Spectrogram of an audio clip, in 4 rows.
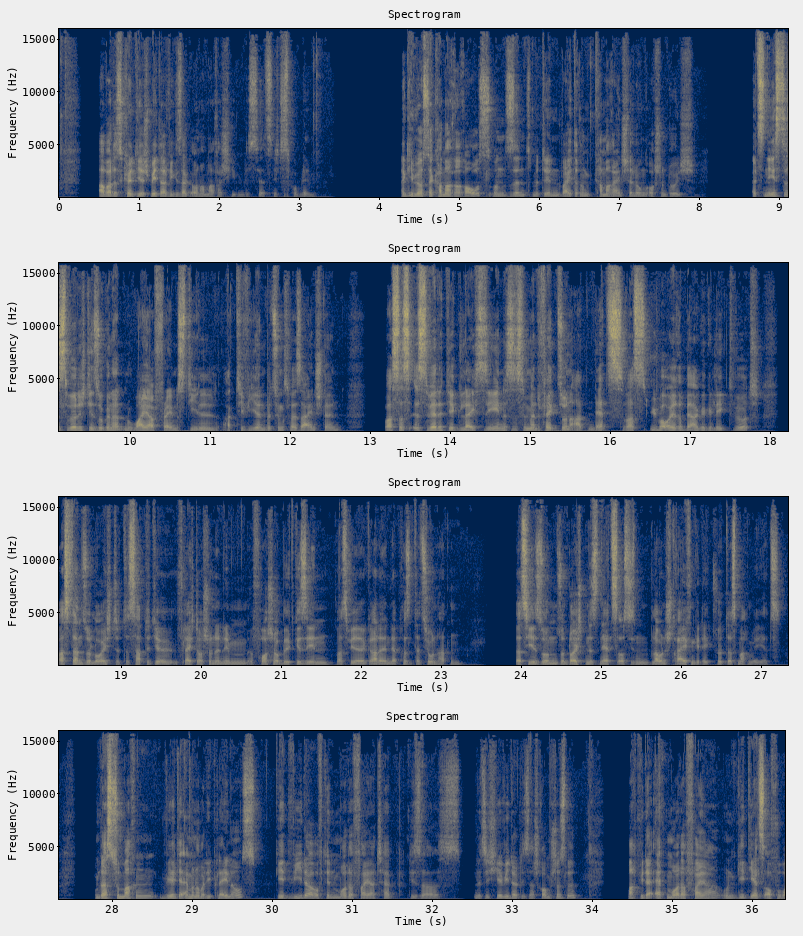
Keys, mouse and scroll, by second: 3.1 click, 21.7-24.7 middle drag, 28.8 click, 31.7 click, 34.7-36.4 drag.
